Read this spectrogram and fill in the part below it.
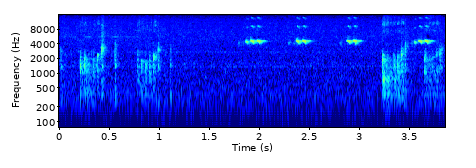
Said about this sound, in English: It's usually nice and cool, so I had to open up a window. But welcome the crickets to the show, by the way.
